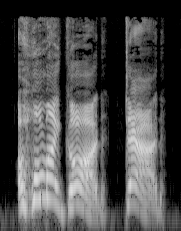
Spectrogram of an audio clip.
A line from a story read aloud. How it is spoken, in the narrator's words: Shane yelps, sounding mortified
